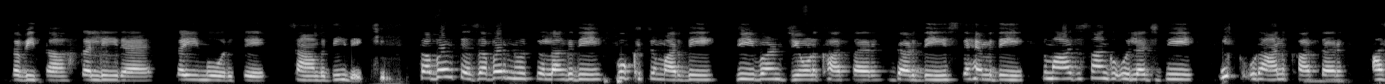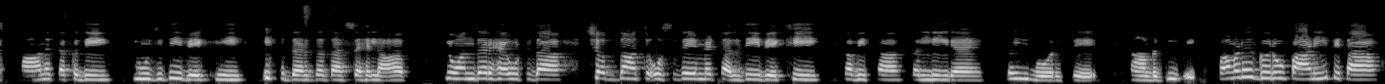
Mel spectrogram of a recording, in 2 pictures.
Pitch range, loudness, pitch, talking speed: 210-260 Hz, -16 LUFS, 225 Hz, 125 wpm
